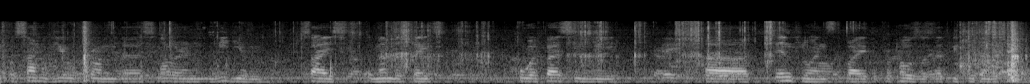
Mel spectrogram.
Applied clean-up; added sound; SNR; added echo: none; Mechanisms; 2 dB; reverberation time 0.4 s.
